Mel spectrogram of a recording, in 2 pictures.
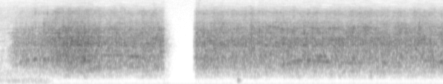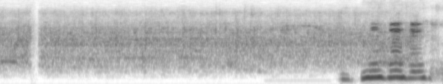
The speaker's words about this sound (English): Hold on. I got to get the applause for this one here.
